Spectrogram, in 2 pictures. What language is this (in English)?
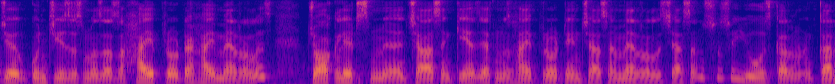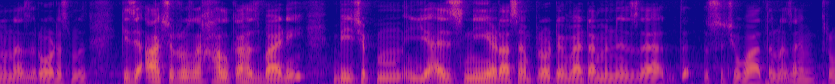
Kashmiri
